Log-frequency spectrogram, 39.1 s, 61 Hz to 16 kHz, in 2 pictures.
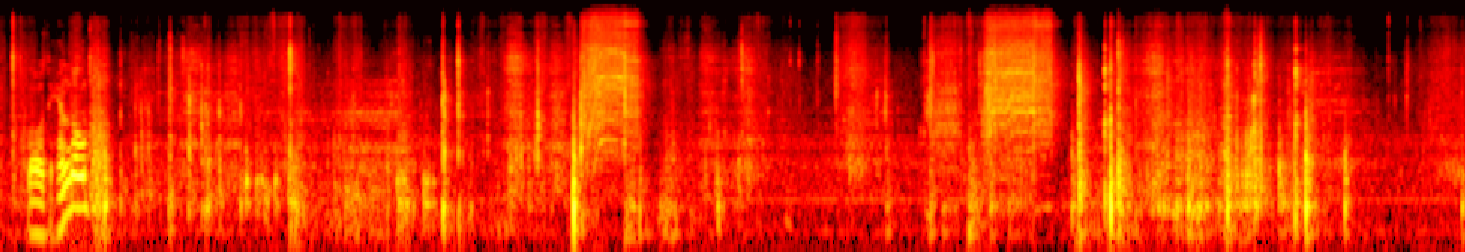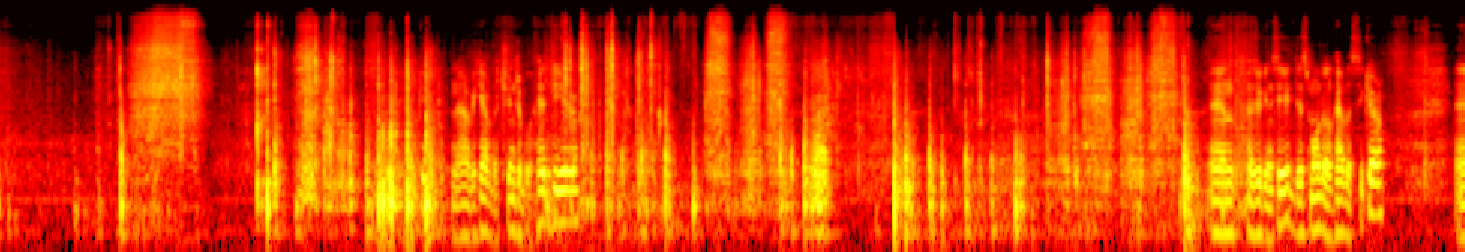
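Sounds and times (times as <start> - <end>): power tool motor bursts: 7.7 - 8.7, 12.4 - 14.2, 21.2 - 22.3, 34.0 - 35.3.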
